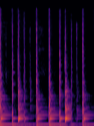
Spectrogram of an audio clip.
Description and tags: tambour djembe in french, recording for training rhythmic sample base music.
djembe, drum, loop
